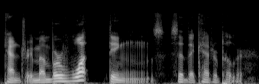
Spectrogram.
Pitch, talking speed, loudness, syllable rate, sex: 115 Hz, 160 wpm, -21 LUFS, 5.2 syllables/s, male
